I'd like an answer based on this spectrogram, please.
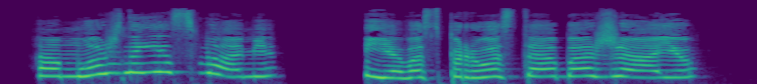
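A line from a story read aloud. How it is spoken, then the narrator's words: Loud yell in ear. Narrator (Russian): Завопила Фрэн прямо в ухо миссис Брю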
